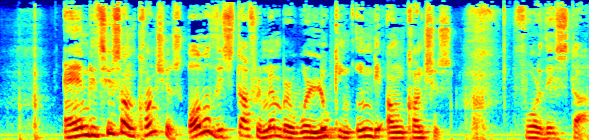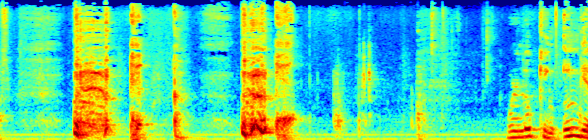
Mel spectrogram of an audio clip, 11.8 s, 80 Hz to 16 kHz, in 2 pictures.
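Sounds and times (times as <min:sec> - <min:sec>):
speech: 0:00.6 - 0:06.8, 0:11.1 - 0:11.7
person coughing: 0:06.6 - 0:09.0.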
